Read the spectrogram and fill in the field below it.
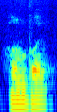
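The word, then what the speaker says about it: Amphan: Then cyclone अम्फान, ये किसने रखा है, थाईलैंड ने, प्रोनाउंस्ड एज उम्पुन, ठीक है, अम्फान के लिए. We pronounced it एज अम्फान, वैसे the pronunciation is उम्पुन, okay.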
